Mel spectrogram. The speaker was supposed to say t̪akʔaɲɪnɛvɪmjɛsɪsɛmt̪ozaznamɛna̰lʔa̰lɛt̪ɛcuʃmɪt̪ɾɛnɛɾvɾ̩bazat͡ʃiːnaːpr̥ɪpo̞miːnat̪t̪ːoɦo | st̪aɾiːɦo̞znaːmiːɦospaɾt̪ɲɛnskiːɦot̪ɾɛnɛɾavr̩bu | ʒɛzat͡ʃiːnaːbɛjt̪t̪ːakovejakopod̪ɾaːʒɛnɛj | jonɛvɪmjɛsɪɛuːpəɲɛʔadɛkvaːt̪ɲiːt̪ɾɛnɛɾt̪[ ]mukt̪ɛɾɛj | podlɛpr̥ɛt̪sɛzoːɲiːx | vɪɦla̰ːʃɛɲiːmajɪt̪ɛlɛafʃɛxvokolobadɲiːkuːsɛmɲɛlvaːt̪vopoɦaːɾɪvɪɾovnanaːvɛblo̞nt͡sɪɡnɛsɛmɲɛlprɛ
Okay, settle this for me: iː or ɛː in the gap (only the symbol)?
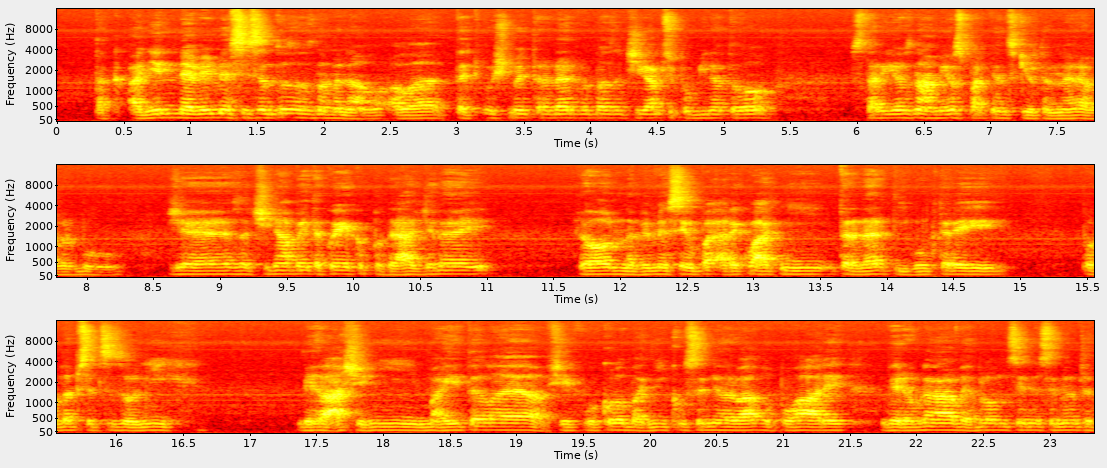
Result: iː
